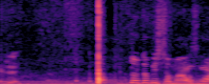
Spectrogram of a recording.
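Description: A champagne cork pops loudly.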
